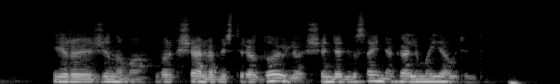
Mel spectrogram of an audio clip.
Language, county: Lithuanian, Vilnius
